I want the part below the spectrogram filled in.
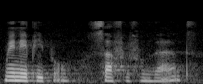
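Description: A woman gives an unscripted dharma talk as a meditation teacher, speaking reflectively and haltingly, with pauses and repeated phrases. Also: on the low side, level tone, creaky, warm tone, a little hiss or hum. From Thailand. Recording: muffled, reverberant hall.

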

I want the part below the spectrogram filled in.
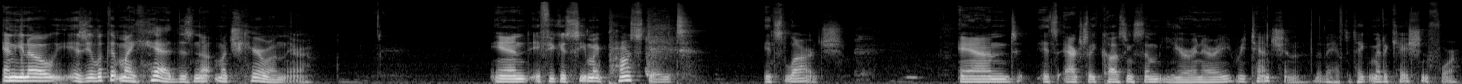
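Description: A man's voice: mid-range voice, a little slow, creaky, dark tone. A man in his sixties giving a dharma talk as a meditation teacher, reflective, with wry, humorous asides. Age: 60s.

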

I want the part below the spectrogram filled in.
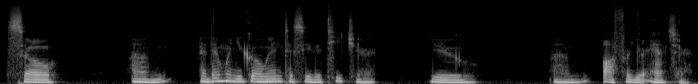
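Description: A man gives a dharma talk at a retreat, his voice low and soft-edged with a slightly husky grain. He tells a story loosely and calmly, full of fillers and false starts, and now and then acts out a bell or a shout. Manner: relaxed storytelling with many fillers and restarts. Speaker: meditation teacher. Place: retreat center meditation hall.

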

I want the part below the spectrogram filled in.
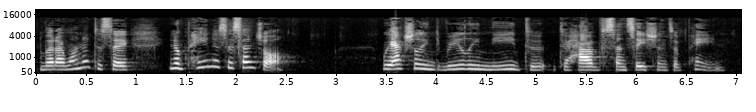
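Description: A middle-aged woman teaching a meditation class, speaking gently and unhurriedly and often checking in with her listeners. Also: fairly high pitch. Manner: gentle, unhurried, lots of "right?" and "you know". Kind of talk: dharma talk to a class. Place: meditation hall.

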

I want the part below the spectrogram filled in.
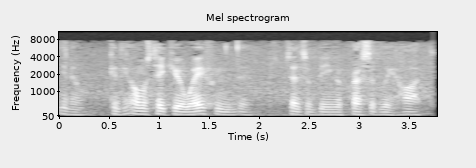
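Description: Fairly low and with fairly even intonation, a teacher's voice leads a guided meditation in a reverberant indoor meditation hall. He speaks softly, slightly hesitant, pausing between short phrases. Captured live, the sound is somewhat muffled and roomy, with clear noise behind it.

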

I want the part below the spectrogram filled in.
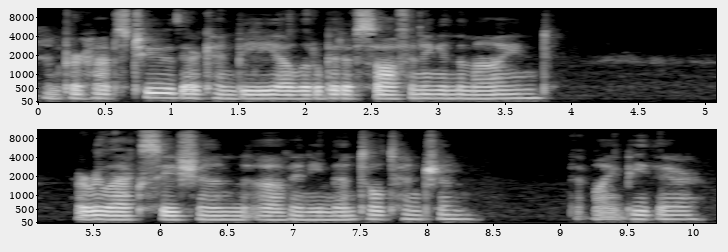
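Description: A woman leads a guided meditation in a low-pitched, creaky voice with little pitch movement. She speaks softly as the teacher, in brief, leisurely phrases broken up by long pauses.

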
